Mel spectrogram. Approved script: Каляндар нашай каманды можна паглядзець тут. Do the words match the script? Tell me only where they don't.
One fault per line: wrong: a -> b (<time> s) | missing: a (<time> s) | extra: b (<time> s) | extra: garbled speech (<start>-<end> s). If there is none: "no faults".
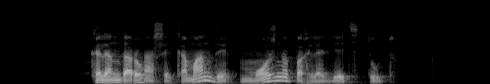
no faults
